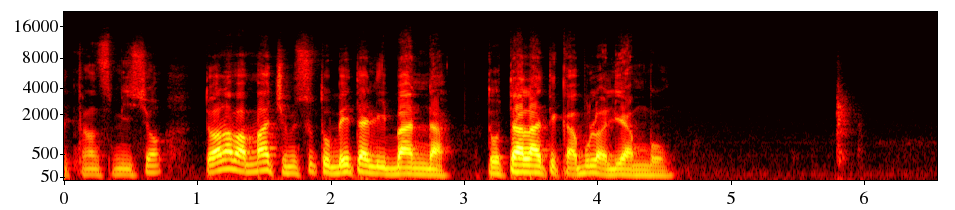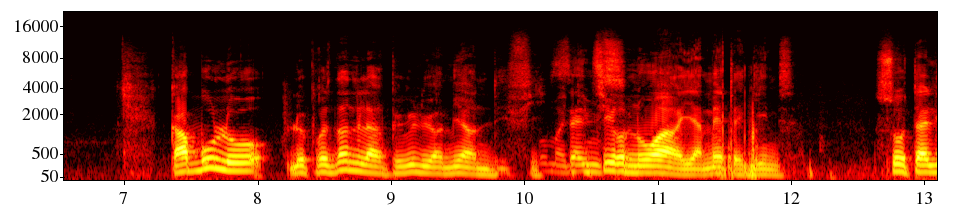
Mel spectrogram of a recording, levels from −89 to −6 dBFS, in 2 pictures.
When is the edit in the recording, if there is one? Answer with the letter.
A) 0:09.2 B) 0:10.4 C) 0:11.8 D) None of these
B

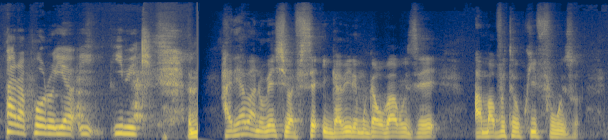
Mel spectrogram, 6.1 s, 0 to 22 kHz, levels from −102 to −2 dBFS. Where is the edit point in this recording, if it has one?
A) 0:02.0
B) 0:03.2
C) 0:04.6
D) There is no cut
A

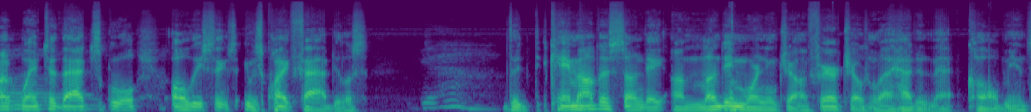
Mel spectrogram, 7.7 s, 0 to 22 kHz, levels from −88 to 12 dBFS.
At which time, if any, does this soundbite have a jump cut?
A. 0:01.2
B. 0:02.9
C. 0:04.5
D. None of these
A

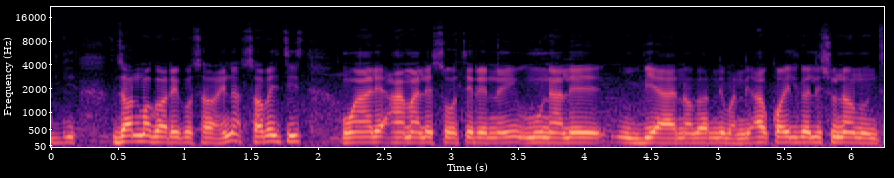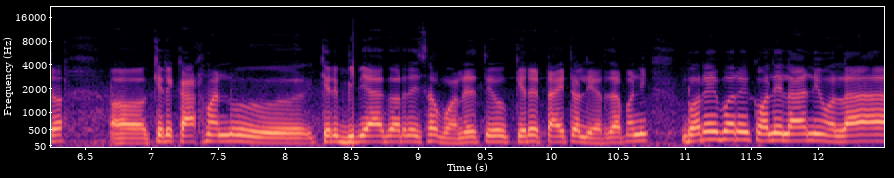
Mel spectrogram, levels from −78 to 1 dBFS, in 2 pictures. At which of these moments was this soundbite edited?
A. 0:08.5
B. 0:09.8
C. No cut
A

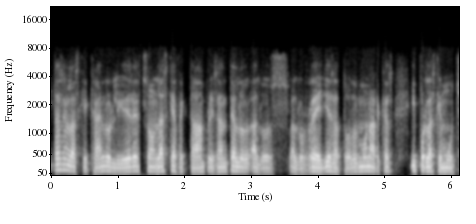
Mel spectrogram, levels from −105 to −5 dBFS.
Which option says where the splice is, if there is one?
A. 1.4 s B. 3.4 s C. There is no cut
A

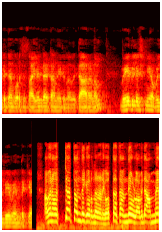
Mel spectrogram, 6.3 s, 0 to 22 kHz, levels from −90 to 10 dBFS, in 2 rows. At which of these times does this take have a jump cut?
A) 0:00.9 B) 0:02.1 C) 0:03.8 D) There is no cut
C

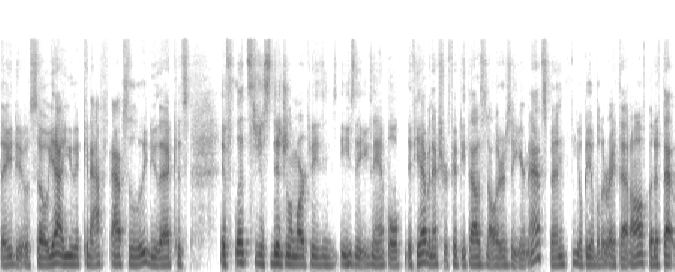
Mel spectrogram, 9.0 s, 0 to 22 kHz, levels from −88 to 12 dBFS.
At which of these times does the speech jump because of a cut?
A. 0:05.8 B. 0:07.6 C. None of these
B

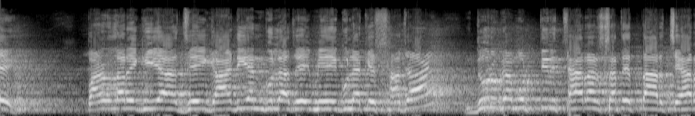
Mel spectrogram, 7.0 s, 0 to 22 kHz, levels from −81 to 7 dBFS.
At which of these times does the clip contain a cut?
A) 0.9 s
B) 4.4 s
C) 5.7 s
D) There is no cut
C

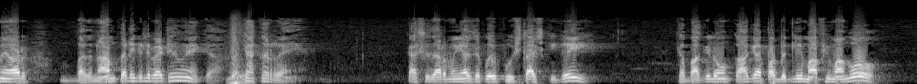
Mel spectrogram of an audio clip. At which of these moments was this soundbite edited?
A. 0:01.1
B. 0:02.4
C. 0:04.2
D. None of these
B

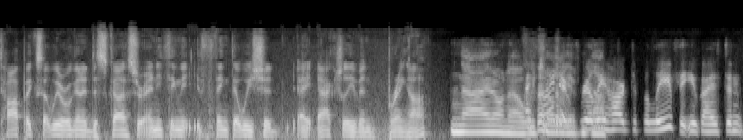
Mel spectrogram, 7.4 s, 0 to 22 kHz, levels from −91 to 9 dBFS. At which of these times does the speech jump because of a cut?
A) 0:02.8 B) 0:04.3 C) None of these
B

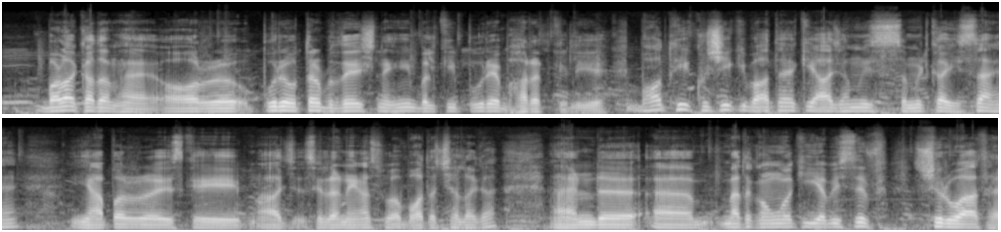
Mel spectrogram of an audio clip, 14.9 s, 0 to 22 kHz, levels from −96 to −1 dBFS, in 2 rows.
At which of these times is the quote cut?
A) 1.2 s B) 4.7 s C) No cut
B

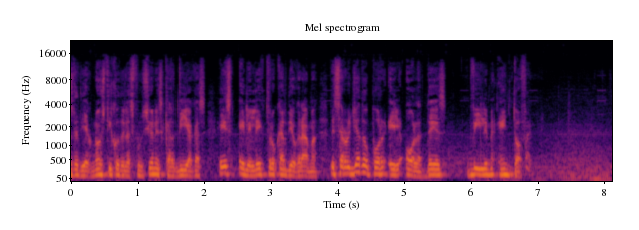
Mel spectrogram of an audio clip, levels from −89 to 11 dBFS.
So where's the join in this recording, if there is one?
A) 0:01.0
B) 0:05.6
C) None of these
A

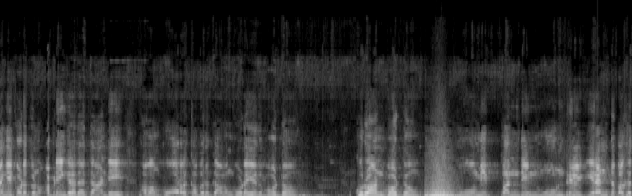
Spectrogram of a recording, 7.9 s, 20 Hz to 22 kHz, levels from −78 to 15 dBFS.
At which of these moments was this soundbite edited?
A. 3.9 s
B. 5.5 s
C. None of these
B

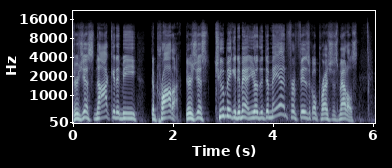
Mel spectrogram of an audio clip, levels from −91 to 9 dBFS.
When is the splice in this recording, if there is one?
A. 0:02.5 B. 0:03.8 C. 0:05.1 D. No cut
A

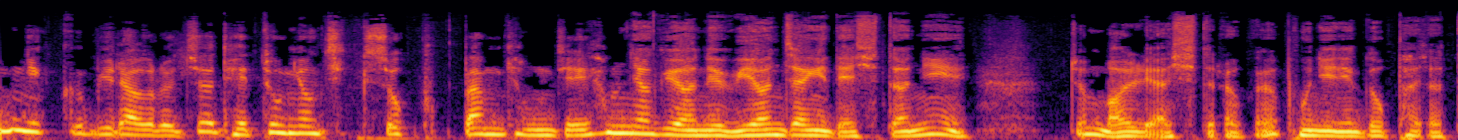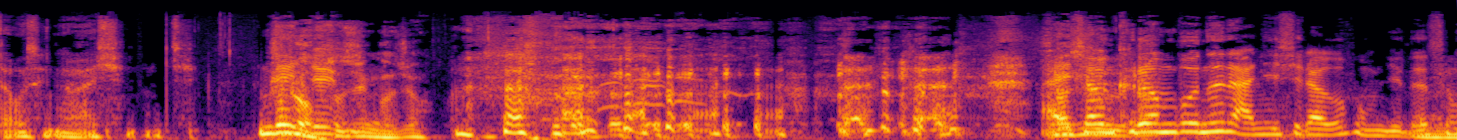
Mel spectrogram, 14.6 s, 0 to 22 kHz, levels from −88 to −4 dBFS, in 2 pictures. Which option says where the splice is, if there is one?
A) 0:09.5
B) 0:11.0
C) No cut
C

